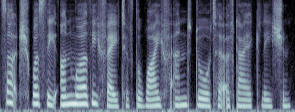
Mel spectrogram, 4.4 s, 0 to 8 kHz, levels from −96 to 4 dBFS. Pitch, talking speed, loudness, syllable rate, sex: 190 Hz, 160 wpm, -17 LUFS, 4.0 syllables/s, female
